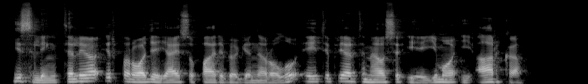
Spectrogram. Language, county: Lithuanian, Kaunas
